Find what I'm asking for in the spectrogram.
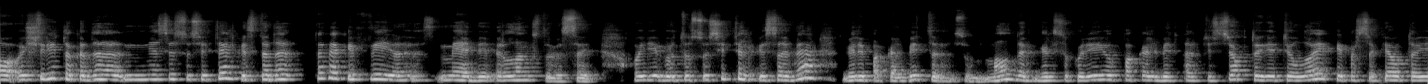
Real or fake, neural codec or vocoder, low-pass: fake; autoencoder, 48 kHz, 128 numbers a frame, DAC-VAE, trained on Japanese speech; 14.4 kHz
